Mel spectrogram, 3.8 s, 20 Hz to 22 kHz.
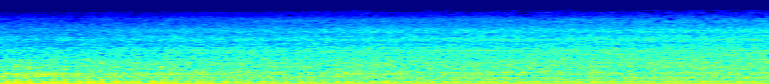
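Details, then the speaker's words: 1975 Ford F100 before a 3000-mile trip, first time idling for long, smoky: steady even V8 idle with low rumble and constant fan-like hum, no knocks or misses; started right up and runs healthy. "okay she started right up yeah she did runs like a cop check her oil"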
